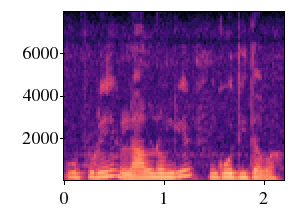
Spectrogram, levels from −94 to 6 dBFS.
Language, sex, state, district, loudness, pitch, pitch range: Bengali, female, West Bengal, Alipurduar, -14 LUFS, 190 Hz, 180-205 Hz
